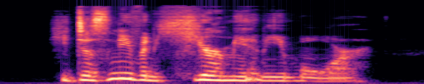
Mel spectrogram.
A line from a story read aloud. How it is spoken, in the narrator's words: Zuko says harshly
